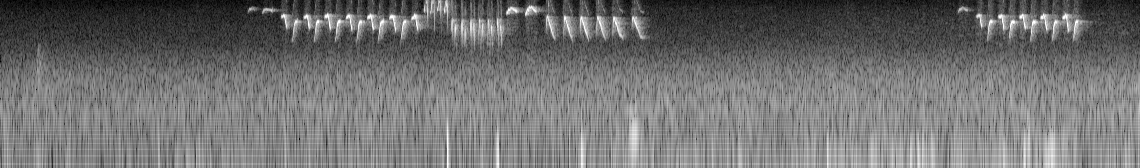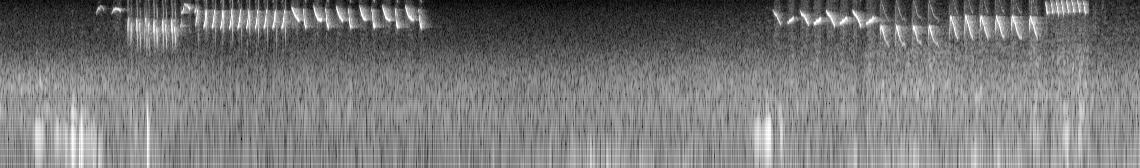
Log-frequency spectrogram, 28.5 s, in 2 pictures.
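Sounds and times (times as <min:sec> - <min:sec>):
Pallas's leaf warbler song: 0:03.1 - 0:08.2, 0:10.6 - 0:19.6, 0:23.0 - 0:28.5.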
